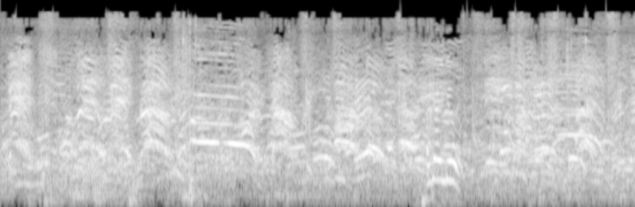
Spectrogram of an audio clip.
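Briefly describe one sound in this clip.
A crowd of spectators shouts and cheers close by, outdoors.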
